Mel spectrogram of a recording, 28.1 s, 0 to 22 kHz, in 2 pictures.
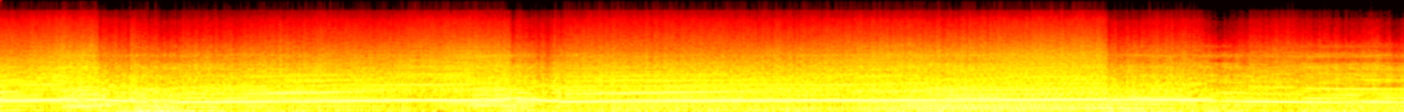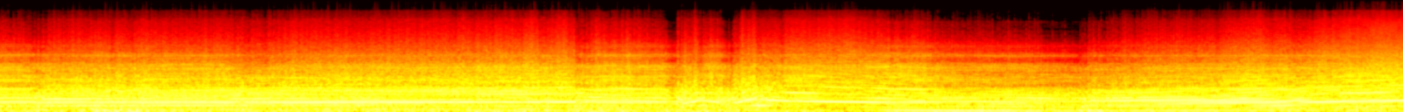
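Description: Ford Capri RS 2600 race car's V6 engine heard onboard at racing speed: it pulls hard with quick upshifts about one and five seconds in, eases off around the middle, and is blipped through several quick downshifts about two-thirds of the way through before pulling again.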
